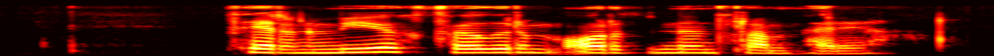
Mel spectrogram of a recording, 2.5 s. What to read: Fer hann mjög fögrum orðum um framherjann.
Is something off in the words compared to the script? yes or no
no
